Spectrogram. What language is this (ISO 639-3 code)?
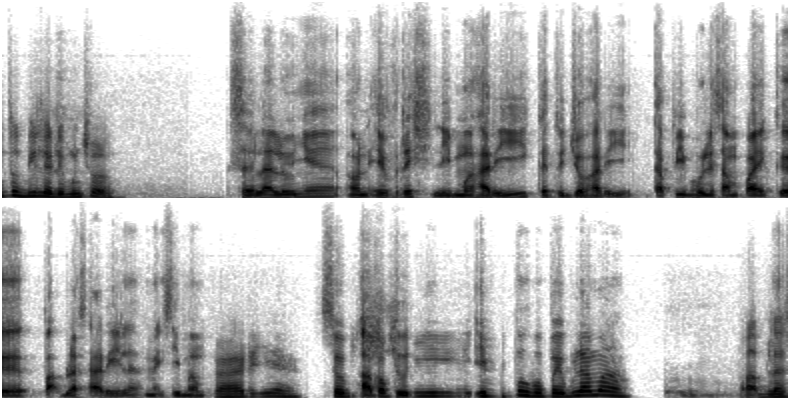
msa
